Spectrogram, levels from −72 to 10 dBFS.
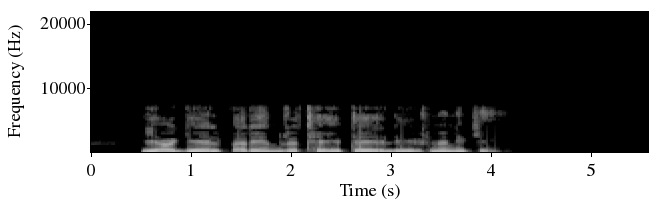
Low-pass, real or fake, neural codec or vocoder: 7.2 kHz; real; none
